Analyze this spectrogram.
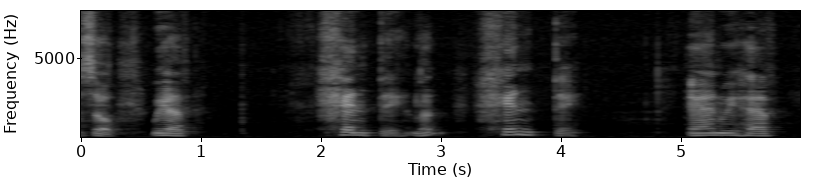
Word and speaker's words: gente: So we have gente, look, gente. And we have jefe, he, in both cases. So G-E by itself is pronounced je, gente, jefe, boss, right?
